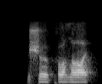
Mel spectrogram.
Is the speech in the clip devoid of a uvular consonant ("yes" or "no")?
yes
